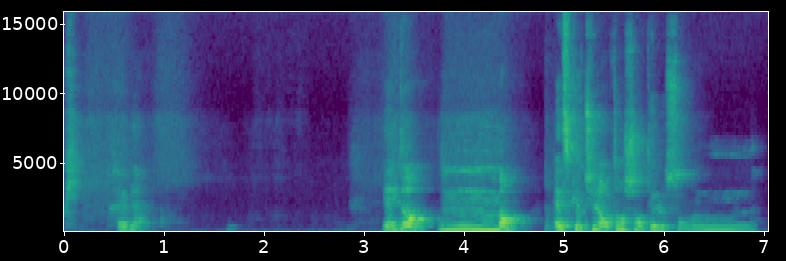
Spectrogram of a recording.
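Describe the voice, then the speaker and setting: A woman teaching a remote lesson to young children, in a gentle, encouraging way, speaking slowly and articulating clearly. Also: fairly high pitch, sing-song. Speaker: primary school teacher. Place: classroom or room with a board. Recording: very echoey room, voice from a distance.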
